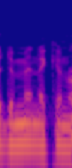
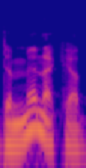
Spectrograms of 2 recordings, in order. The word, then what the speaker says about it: Dominica: And I always wondered, is this just another name for the Dominican Republic? What's going on here? And so I always... of course, wanted to pronounce it Dominica, but I think it's Dominica. Is that right? – Wow.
